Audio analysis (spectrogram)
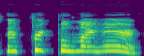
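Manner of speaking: a hint of mocking her complaint; mimicking the girl. Friend quoting the bullied girl, lightly mocking whine. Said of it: "She goes".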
